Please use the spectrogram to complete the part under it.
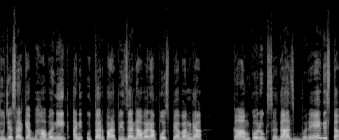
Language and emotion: Goan Konkani, happy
